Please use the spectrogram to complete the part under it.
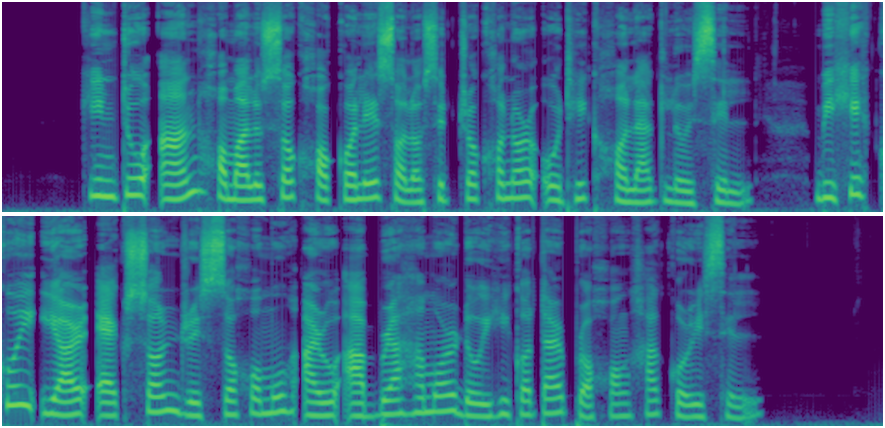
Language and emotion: Assamese, neutral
